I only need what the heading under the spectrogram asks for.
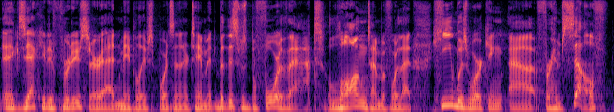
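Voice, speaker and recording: A man's voice: fairly low pitch, normal speed, hardly any pauses. A Canadian man in his thirties, a podcast guest, telling travel stories in casual chat, laughing often and acting out what people said. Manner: animated storyteller, laughs often, acts out voices.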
